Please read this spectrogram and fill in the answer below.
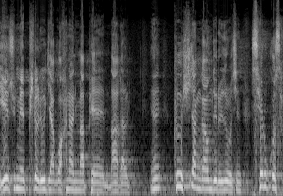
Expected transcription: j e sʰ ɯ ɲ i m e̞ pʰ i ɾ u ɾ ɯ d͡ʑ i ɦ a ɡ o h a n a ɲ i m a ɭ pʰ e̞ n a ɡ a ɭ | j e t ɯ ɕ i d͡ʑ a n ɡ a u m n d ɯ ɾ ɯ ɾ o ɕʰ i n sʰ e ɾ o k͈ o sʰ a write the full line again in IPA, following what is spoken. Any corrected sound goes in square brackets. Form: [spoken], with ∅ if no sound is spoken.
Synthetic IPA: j e sʰ [u] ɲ i m e̞ pʰ i ɾ [ɯ] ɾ ɯ d͡ʑ i ɦ a ɡ o h a n a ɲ i m a [∅] pʰ e̞ n a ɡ a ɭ | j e [k] ɯ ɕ i d͡ʑ a [ŋ] ɡ a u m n d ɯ ɾ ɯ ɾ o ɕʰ i n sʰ e ɾ o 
